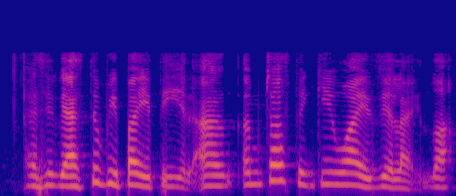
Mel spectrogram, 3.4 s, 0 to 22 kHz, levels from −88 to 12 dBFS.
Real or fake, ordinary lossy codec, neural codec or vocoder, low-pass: fake; none; codec, 24 kHz, 0.9 kbps, WavTokenizer, medium speech release version 1; 7.2 kHz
